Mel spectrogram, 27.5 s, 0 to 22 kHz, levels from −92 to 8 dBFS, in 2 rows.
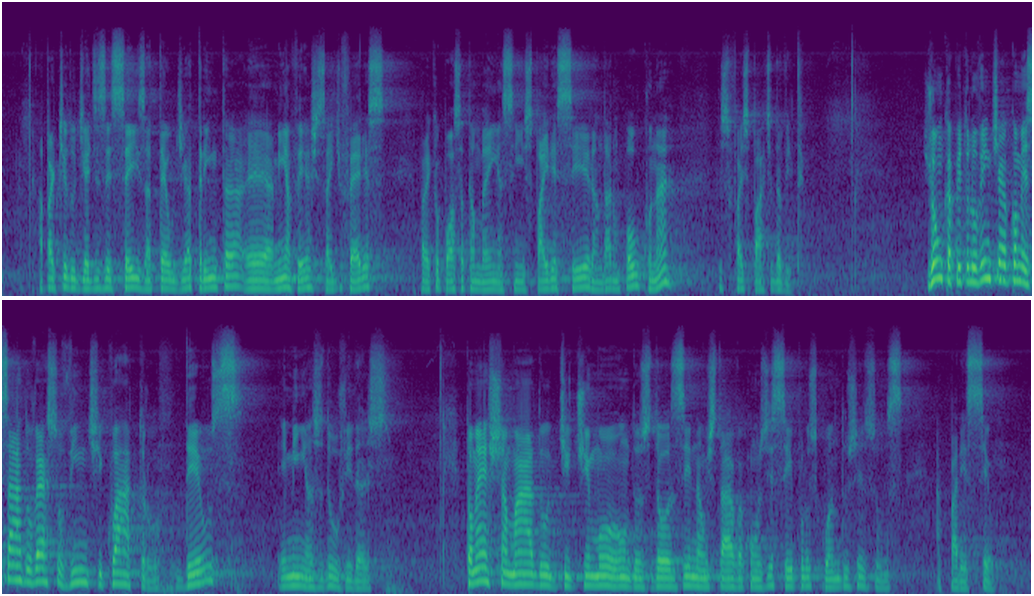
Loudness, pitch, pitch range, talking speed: -28 LUFS, 120 Hz, 110-135 Hz, 135 wpm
